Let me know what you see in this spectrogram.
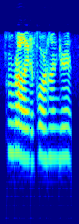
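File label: Raleigh Police Southeast District Dispatch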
